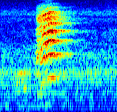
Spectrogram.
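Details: Pet parrot imitating a child saying "Mama": a short, bright, voiced syllable burst of about a quarter second, rich in overtones, with no other sounds.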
